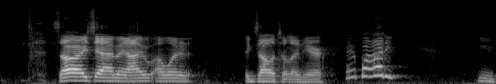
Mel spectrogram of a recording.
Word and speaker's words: axolotl: Or as the British people call it, axolotl. I don't know which is the proper way to say it, but Exolotl sounds way easier to say and it sounds like the proper way, but axolotl sounds strange.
